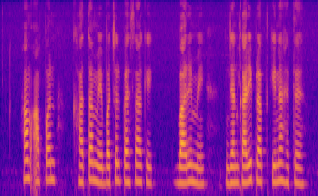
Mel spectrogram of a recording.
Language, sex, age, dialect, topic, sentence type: Maithili, female, 25-30, Eastern / Thethi, banking, question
